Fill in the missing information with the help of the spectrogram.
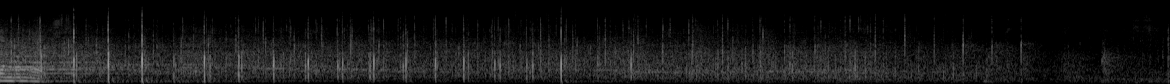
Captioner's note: applause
